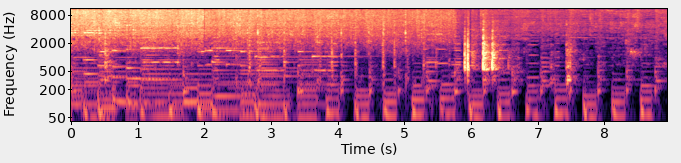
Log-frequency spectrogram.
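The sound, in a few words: sautéing green chili, coriander, ginger, garlic paste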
